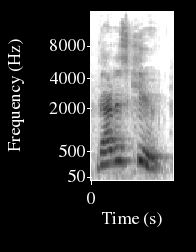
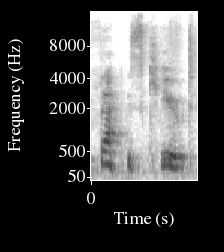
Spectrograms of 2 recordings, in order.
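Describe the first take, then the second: First: Louder, stressing "is" in "That is cute"; a louder burst of "That is cute"; emphatic louder repeat. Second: Said in the usual way. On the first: Real, not acted. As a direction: punch out "That is cute" with delight. Repeats the praise twice.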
